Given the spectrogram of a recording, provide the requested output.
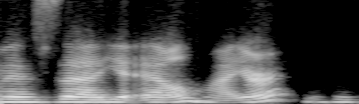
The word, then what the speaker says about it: Yael: My name is Yael Meyer. This is how it's pronounced, Yael.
